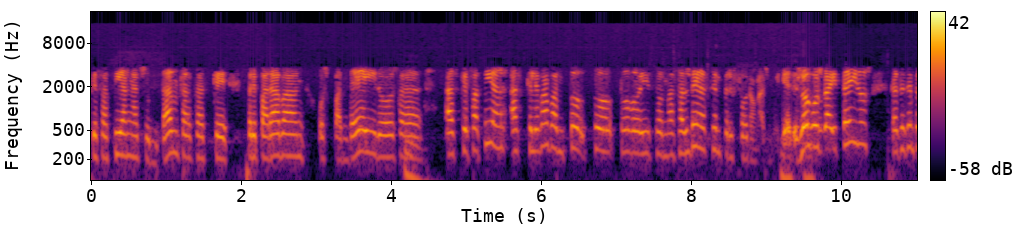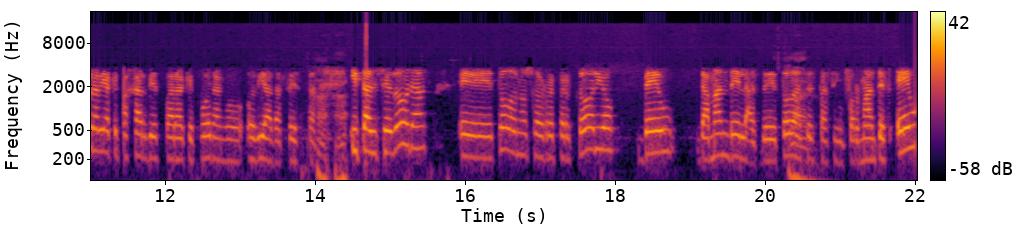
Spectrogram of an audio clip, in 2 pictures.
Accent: Vigo, Galicia, Spain; somos aquí de Bembrive, somos de Vigo, dunha parroquia que das aforas de Vigo.

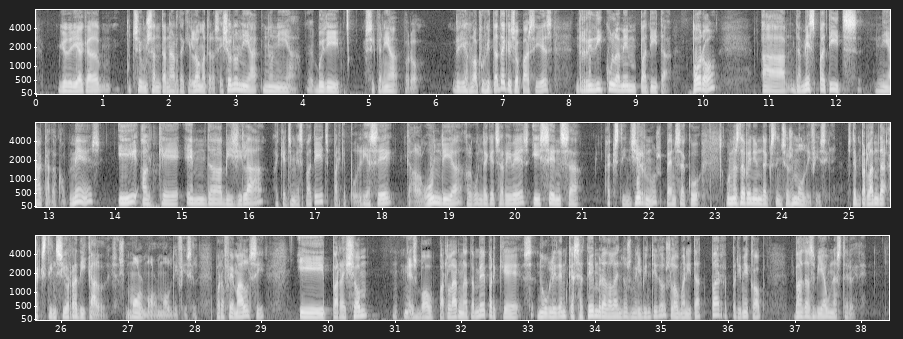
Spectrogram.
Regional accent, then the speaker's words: Tarragona, Catalonia, Spain; now in Sant Cugat, Spain; que consti que sóc de Tarragona i visc a Sant Cugat

